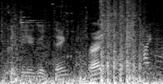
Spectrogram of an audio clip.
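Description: A rifle fires shots.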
